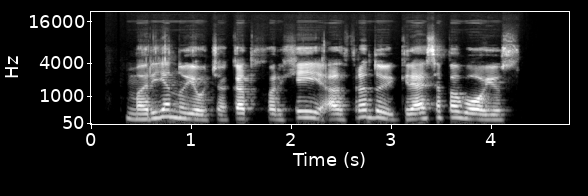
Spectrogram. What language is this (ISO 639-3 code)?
lit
